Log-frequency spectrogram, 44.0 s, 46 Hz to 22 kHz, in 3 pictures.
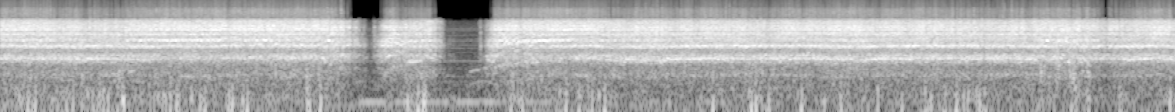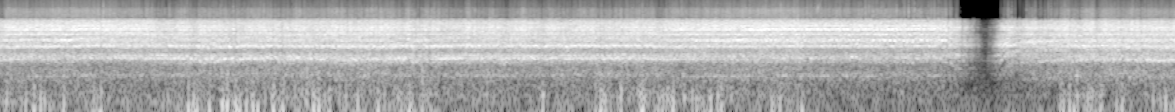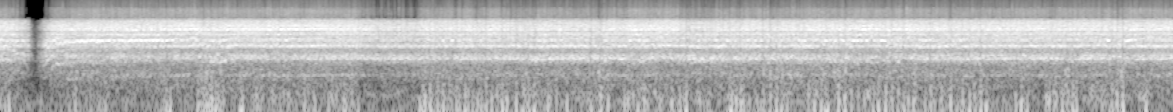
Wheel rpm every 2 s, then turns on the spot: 220, 220, 80, 180, 220, 220, 220, 220, 220, 220, 230, 220, 210, 130, 170, 190, 230, 230, 230, 230, 220, 230.
4-6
